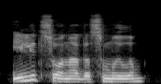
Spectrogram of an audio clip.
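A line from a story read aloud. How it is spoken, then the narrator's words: Plain. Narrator (Russian): сказала Синеглазка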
